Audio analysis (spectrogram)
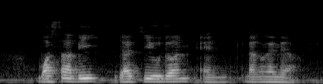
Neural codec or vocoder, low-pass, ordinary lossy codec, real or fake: codec, 16 kHz, 16 kbps, FreqCodec, smaller model; none; none; fake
